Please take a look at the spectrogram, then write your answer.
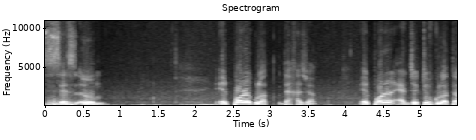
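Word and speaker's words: ses hommes: মতন হয়ে যাচ্ছে এবং সেজ ওম। আমরা লেখার সময় আশটাকে ব্যবহার করব, কিন্তু উচ্চারণের সময় আশটাকে আমরা সাইলেন্ট রাখবো, সেই কারণে এটির উচ্চারণ হবে সেজ ওম এবং আপনারা বাংলাতেও দেখতে পাচ্ছেন এটির উচ্চারণ সেজ ওম।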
